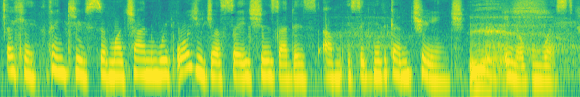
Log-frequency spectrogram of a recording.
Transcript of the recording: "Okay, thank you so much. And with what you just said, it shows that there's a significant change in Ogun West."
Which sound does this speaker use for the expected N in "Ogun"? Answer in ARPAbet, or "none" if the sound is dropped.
L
